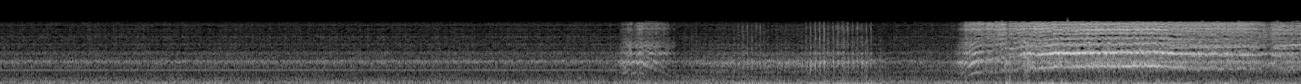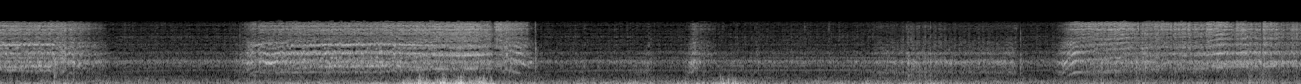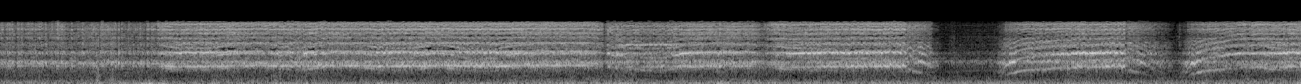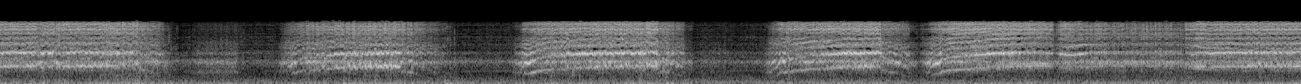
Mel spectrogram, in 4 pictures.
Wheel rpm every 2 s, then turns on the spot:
0, 0, 0, 30, 40, 190, 160, 50, 180, 20, 20, 50, 200, 230, 220, 220, 210, 120, 120, 200, 60, 90, 120, 90, 180, 210.
6-8 20-22 40-42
